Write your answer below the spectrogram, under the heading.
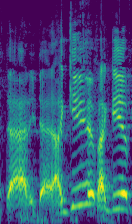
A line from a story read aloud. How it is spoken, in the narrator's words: screaming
